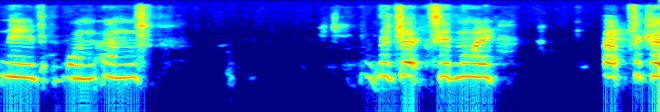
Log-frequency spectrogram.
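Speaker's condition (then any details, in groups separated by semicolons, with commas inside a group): Cerebral palsy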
